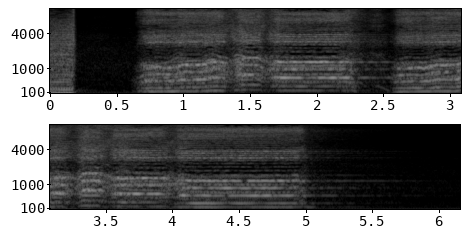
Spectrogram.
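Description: Male vocal group singing a drawn-out, repeated "oh oh oh" refrain with the beat dropped out. It ends about five seconds in, trailing off into a faint fading tail.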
